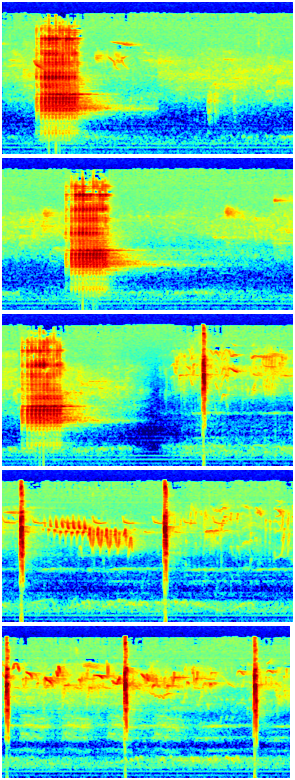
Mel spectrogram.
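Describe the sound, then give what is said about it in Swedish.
A great spotted woodpecker gives three loud, rattling bursts at roughly even intervals, followed by about six sharp, short single notes over faint background birdsong. “det är som sagt den större hackspetten som brer ut sig mer och mer. Och som låter så här.”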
